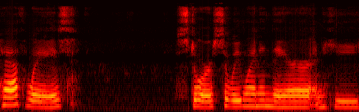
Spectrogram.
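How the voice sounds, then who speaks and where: A woman speaks in a plain, everyday voice. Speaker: journaling YouTuber. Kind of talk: casual journal flip-through.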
